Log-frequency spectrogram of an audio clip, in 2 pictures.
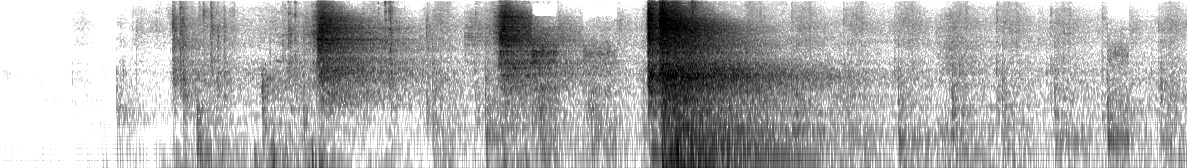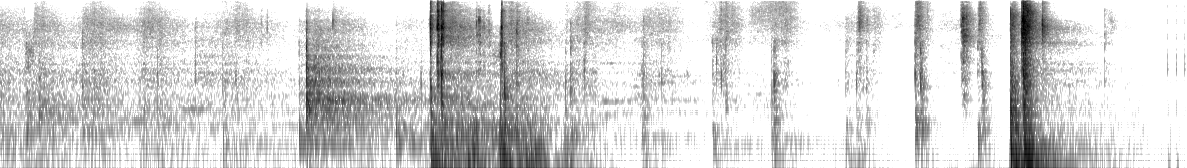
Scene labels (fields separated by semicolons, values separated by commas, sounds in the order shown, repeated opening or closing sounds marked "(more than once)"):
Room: hallway; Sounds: door (more than once), footsteps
